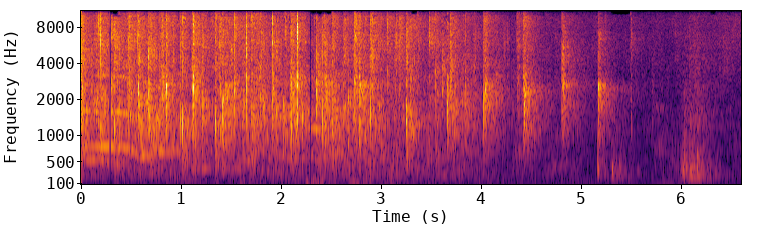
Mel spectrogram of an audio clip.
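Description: An audience claps and cheers in a room.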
